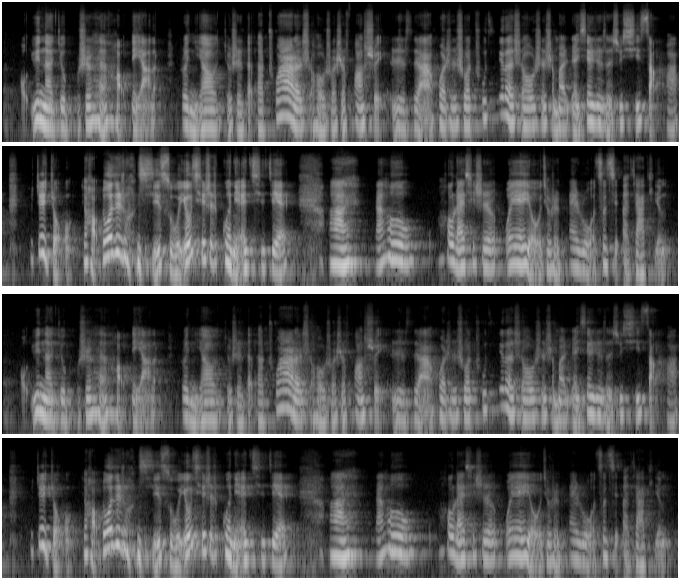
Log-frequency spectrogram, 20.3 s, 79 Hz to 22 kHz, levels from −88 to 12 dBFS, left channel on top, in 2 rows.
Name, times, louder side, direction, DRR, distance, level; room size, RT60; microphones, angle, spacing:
voice 1, 0.3-2.3 2.7-10.4 10.7-15.5 15.8-16.3 16.7-20.1, left 3 dB, 45° left, 13 dB, 0.5 m, -26 dB
16.5 x 15.0 x 4.0 m, 0.78 s
head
